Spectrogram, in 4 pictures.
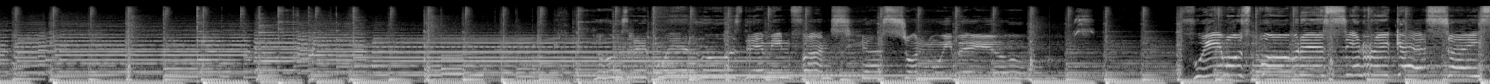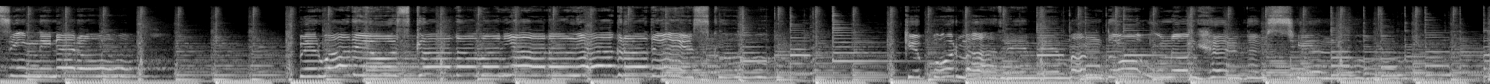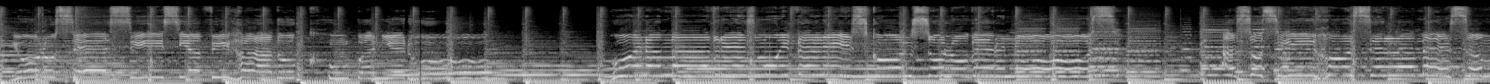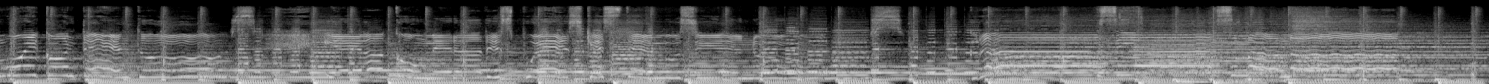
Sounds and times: Music: 0.0s - 59.5s.

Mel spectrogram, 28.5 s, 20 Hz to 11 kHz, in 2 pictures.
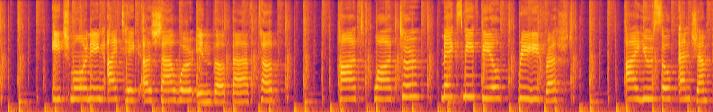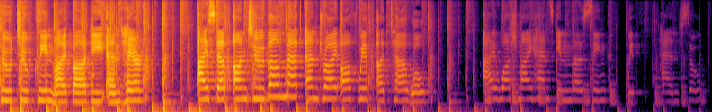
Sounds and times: Music: 0.0s - 28.5s
Female singing: 1.1s - 5.7s, 6.8s - 11.4s, 12.5s - 17.2s, 18.2s - 22.8s, 24.0s - 28.4s.

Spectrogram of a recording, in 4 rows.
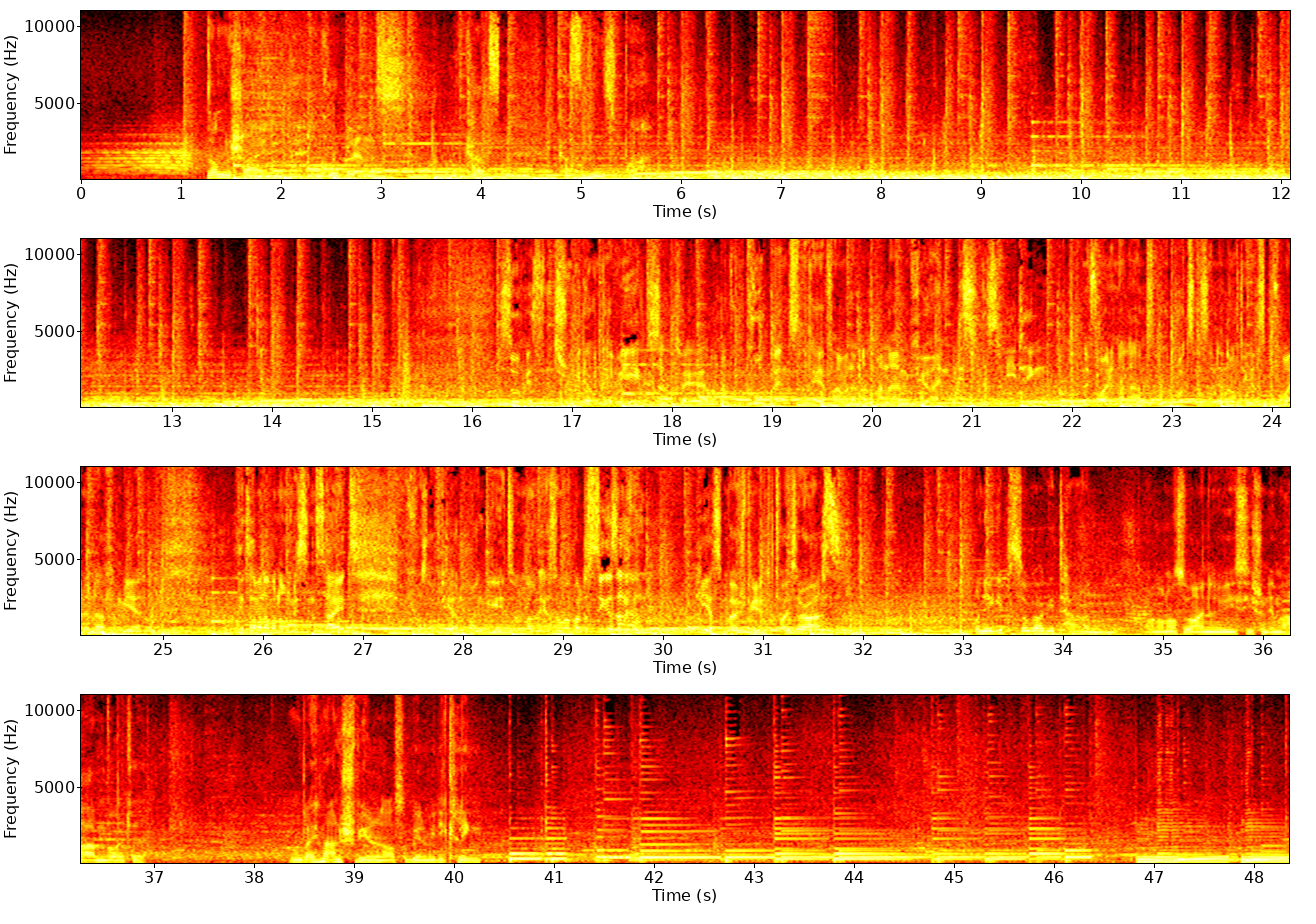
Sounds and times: Guitar: 1.0s - 34.9s, 39.9s - 48.3s
Speech: 1.2s - 5.8s, 16.3s - 24.9s, 25.7s - 31.8s, 33.1s - 37.0s, 38.4s - 40.3s.

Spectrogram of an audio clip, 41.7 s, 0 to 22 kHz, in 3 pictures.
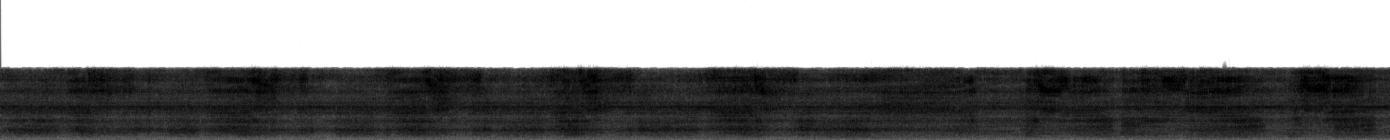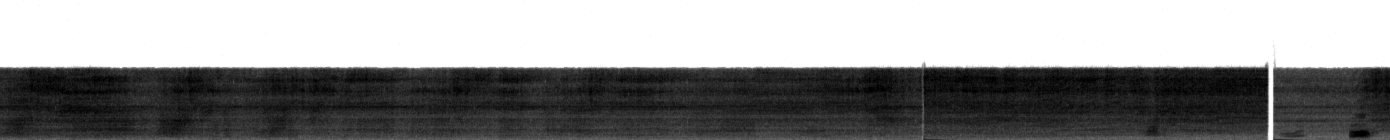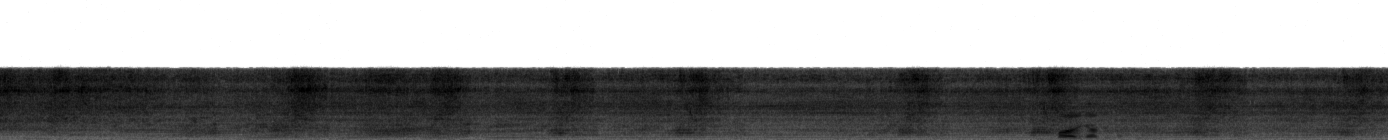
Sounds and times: Vacuum cleaner: 0.0s - 41.6s.

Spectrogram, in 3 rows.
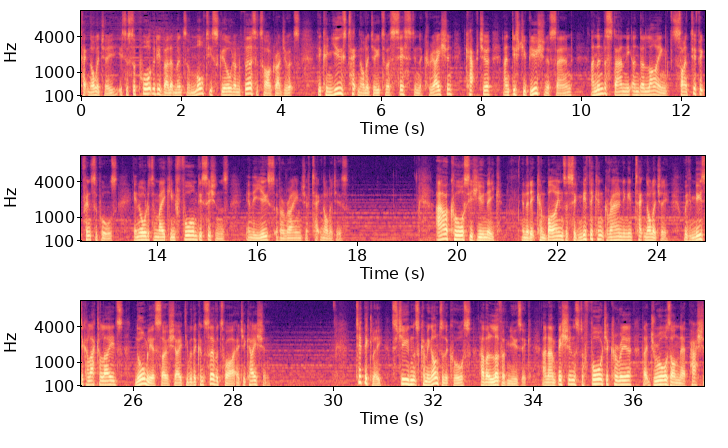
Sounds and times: Speech: 0.0s - 17.8s, 19.6s - 28.8s, 30.5s - 37.4s
Music: 0.0s - 37.4s.

